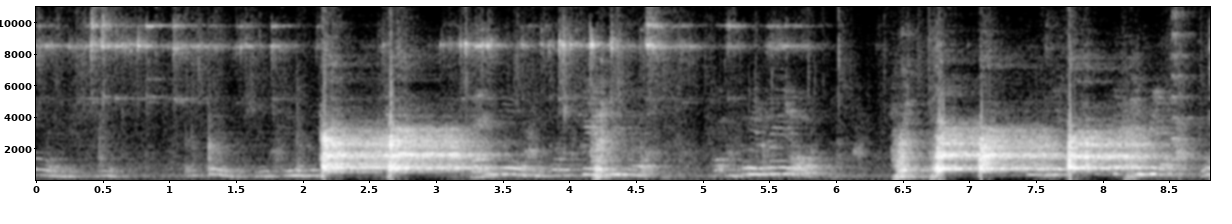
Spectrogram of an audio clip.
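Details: Three wire-haired dachshunds greeting their owner coming home, excitedly licking his face; two loud bursts of rapid, overlapping yips and barks, with a person talking in between.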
